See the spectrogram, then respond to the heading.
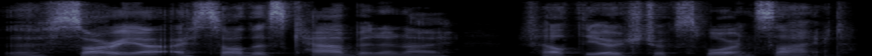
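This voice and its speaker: A man's voice: medium pitch, animated, normal speed, a bit bright, voice pushed up, lightly acted. A man voicing a nervous young visual novel protagonist, apologetic and stammering.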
